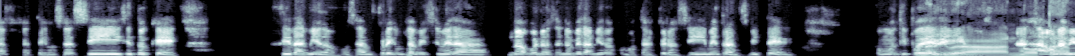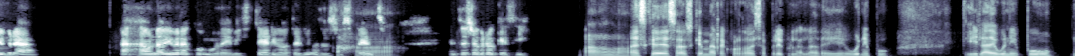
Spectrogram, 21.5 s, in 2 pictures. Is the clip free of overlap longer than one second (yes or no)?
no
